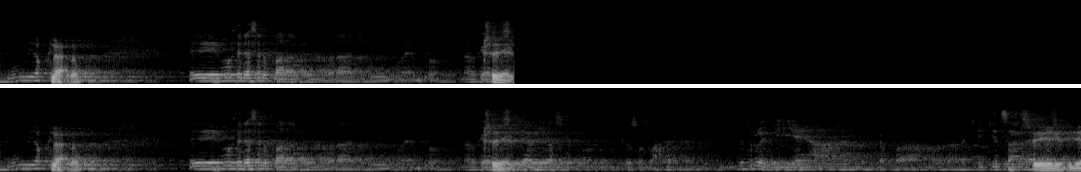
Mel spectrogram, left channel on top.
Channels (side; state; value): left; drops out; at 5.2 s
